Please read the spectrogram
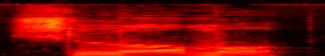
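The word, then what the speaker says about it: שלמה: e o terceiro rei de Israel Foi Salomão shlomo O Pacificador aquele que vem da Paz Olha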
